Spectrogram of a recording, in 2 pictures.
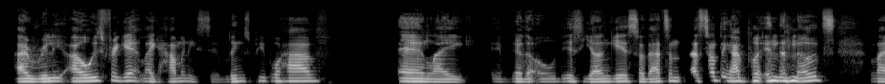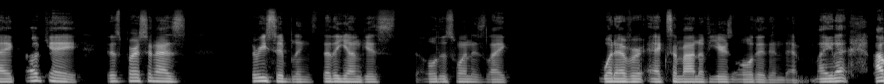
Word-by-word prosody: I 135 - +5
really 140 +2 +3
I 145 - +1
always 155 +3 +5
forget, 170 -2 +1
like, 135 -1 -1
how 130 +4 -2
many 140 -2 -8
siblings 120 +6 -6
people 155 0 -6
have 150 -5 +1 0.7
and, 135 -2 +5
like, 120 -2 -2 0.2
if 130 -3 -19
they're 130 +1 -1
the 130 0 -3
oldest, 130 +2 -6
youngest, 130 +3 +1
so, 130 - -1
that's 130 +4 +1
an 160 -2 -1
that's 155 - +3
something 185 -4 0
I 150 - +7
put 160 +2 0
in 170 +3 +7
the 165 - +6
notes, 170 +3 +4 0.4
like, 130 -1 0 0.2
"Okay, 150 -9 +1 0.3
this 140 -1 -4
person 155 +2 0
has 135 -2 +2 0.6
3 160 +2 +3
siblings. 120 -5 -2
They're 135 - -1
the 135 - +2
youngest. 120 -2 -3 0.2
The - - -26
oldest 125 0 -7
one 125 -1 -4
is, 115 -1 -13
like, 115 -1 -5 0.9
whatever 130 -1 +2
x 125 +1 -1
amount 125 -1 +2
of 120 - -5
years 120 -1 -2
older 115 0 -5
than 105 0 -12
them." 95 -2 -13
like 130 +2 0
that 150 -2 +1 0.2
I - - +8
135 Hz, 185 wpm, -23 LUFS, 125-150 Hz, 0.9 s, I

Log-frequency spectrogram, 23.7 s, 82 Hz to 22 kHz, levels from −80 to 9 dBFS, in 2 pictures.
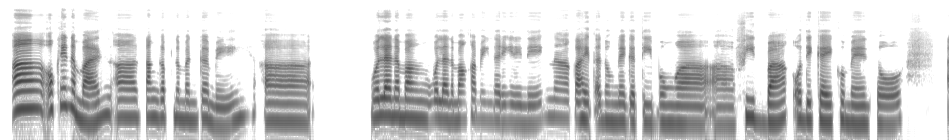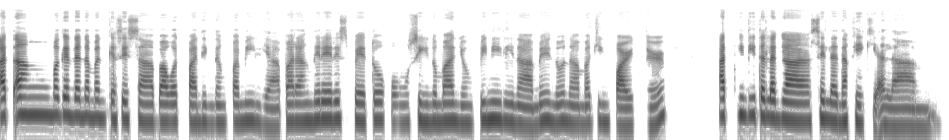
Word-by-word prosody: Ah, 290 +1 +8
okey 330 +4 +2
naman, 205 - +2
ah, 210 0 -1
tanggap 205 0 -2
naman 195 -2 -4
kami. 185 +1 -6 0.2
Ah, 180 -1 -2 0.7
wala 215 +2 +5
namang 205 -2 +1
wala 195 -1 +1
naman 185 0 -2
kaming 190 -2 -8
naririnig 175 +1 -7
na 205 -1 -4
kahit 190 -1 +1
anong 180 0 -6
negatibong, 170 -1 -4
ah, 160 -1 0
ah, 155 0 -6
feedback 175 0 0
o 190 -1 -3
di 185 - +1
kaya'y 175 -2 +1
komento. 165 -2 -3 0.5
At 215 0 +7
ang 230 0 +5
maganda 225 -1 +4
naman 205 -1 0
kasi 190 0 -1
sa 175 -1 -1
bawat 175 0 +1
panig 170 -1 -2
ng 170 0 -6
pamilya 170 -4 -4
parang 175 0 0
nirerespeto 190 -1 0
kung 170 0 -9
sino 175 -1 -2
man 180 +1 +1
'yong 165 -1 -6
pinili 185 0 0
namin 165 +2 -1
'no 180 - -2
na 165 -2 -3
maging 165 +2 -6
partner 155 +6 0 0.7
at 215 - +8 0.2
hindi 225 0 0
talaga 190 -4 +5
sila 190 0 +1
nakikialam. 150 -3 -2
180 Hz, 130 wpm, -23 LUFS, 170-200 Hz, 0.7 s, Ah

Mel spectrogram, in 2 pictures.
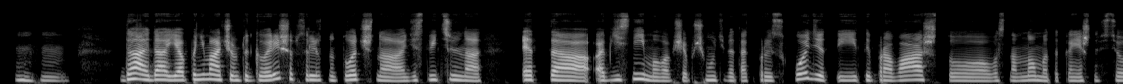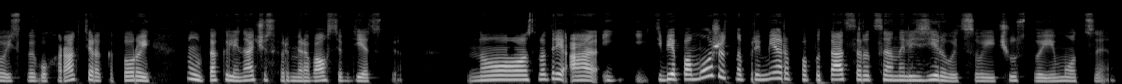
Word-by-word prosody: Мгм. 175 -3 -7 0.5
Да, 240 +3 +8
да, 215 +1 +6
я 200 -1 +5
понимаю, 230 +2 +4
о - - +1
чём 200 -2 +1
ты 200 - -1
говоришь, 200 +9 +2
абсолютно 205 -5 -3
точно. 185 -5 +1
Действительно, 195 -2 -1 0.4
это 200 -4 +5
объяснимо 205 +1 0
вообще, 170 0 -3
почему 200 +4 -3
у - - -5
тебя 180 -1 -8
так 170 -1 -6
происходит, 210 +4 -1
и 185 +1 -4
ты 195 - -5
права, 195 +3 +2
что 170 -4 -3
в - - -8
основном 175 +2 -4
это, 170 -1 -9
конечно, 175 +1 -3
всё 180 +1 -6
из-за 160 -1 -7
твоего 170 -2 -6
характера, 190 +5 -1
который, 185 -1 -1 0.3
ну, 230 -7 0
так 200 +3 -2
или 190 -4 +1
иначе, 200 +4 -1
сформировался 175 0 -2
в 165 - -15
детстве. 160 -2 -6 0.7
Но 215 +4 +3
смотри, 235 +2 -1
а, 190 0 +3
и 190 -1 -9 0.2
и - - -18
тебе 235 +3 +3
поможет, 305 - +3
например, 240 +4 -1
попытаться 225 +1 0
рационализировать 195 -5 -1
свои 160 -1 -6
чувства 180 -1 -7
и 150 0 -3
эмоции? 165 +4 -8
195 Hz, 145 wpm, -21 LUFS, 175-215 Hz, 0.7 s, Да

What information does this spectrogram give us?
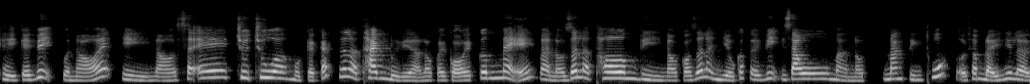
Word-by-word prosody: thì 215 -6 -1
cái 215 +2 -1
vị 325 +5 -1
của 205 - -4
nó 185 0 -3
ấy 370 +1 0
thì 205 -5 -3
nó 180 0 -5
sẽ 300 - +1
chua 310 - +1
chua 310 -3 +4
một 225 -5 -4
cái 185 - -1
cách - - -1
rất 365 - +1
là 350 -6 +1
thanh 285 -4 +4
bởi 205 - -1
vì 180 0 -2
nó 185 - -4 0.2
có 180 -1 +2
cái 195 - -1
cơm 290 +6 +2
mẻ 290 -1 +2
ấy 315 +5 -4
và 230 - 0
nó 185 -1 -3
rất 305 +9 +5
là 285 -4 0
thơm 285 -1 +5
vì 220 -5 -2
nó 185 0 -5
có 195 +1 -3
rất 300 - +3
là 325 - -2
nhiều 215 -6 -1
các 280 +8 -7
cái 220 -4 -4
vị 270 +2 -5
rau 255 +2 +3
mà 215 -5 -4
nó 175 0 -7 0.2
mang 255 +2 -2
tính 215 -2 -6
thuốc 405 +5 +1
ở - - -3
trong 250 +5 -2
đấy 200 -1 +2
như 270 +2 0
là 220 -7 +1
245 Hz, 290 wpm, -23 LUFS, 195-290 Hz, 0.2 s, rất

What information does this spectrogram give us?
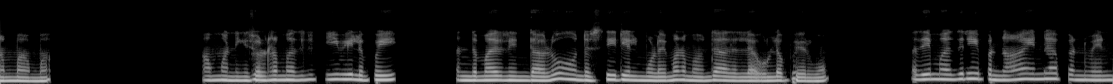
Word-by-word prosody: ஆமாமா. 165 -1 +1 1.6
ஆமா, 195 +1 0
நீங்க 185 0 +2
சொல்ற 200 0 +2
மாதிரி 205 +1 0
டிவில 235 -1 +1
போயி, 210 0 +3 0.7
அந்த 195 0 +3
மாதிரி 195 0 +3
இருந்தாலும், 190 +6 +1
அந்த 195 -2 +1
சீரியல் 210 -1 +1
மூலியமா 180 +2 +1
நம்ம 190 -2 +1
வந்து 185 +3 0
அதுல 170 -1 0
உள்ள 175 +2 +1
போயிருவோம். 165 0 -1 0.9
அதேமாதிரி 235 +2 0
இப்ப 240 -2 -4
நான் 230 +5 -1
என்ன 245 +1 -1 0.2
பண்ணுவேன்னு 205 -2 -1
200 Hz, 125 wpm, -23 LUFS, 180-220 Hz, 1.6 s, போயி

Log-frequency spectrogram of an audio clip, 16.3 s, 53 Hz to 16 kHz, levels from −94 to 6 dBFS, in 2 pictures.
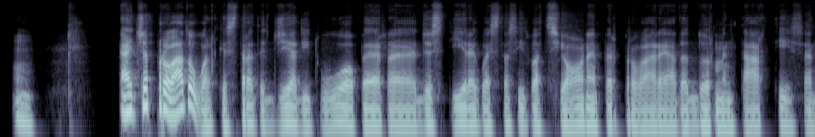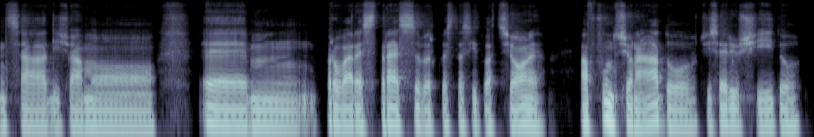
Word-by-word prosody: Mh, 105 -5 -2 0.9
hai 150 +2 +6
già 200 +6 +4
provato 175 -2 +7
qualche 85 +1 -2
strategia 90 +3 -2
di 85 -1 -4
tuo 90 +2 -1
per 90 0 0
gestire 90 +1 -2
questa 85 -2 -5
situazione, 90 0 -1
per - - -5
provare 85 0 -2
ad 85 0 -3
addormentarti 85 0 -3
senza 85 +1 -3
diciamo, 80 -1 -2 0.4
ehm, 85 -3 0
provare 90 -1 +3
stress 95 +2 +1
per 85 -1 -3
questa - - -5
situazione. 85 -3 0 0.3
Ha - - +4
funzionato? 90 -5 +2
Ci - - -9
sei 90 +2 0
riuscito? 85 0 -2
85 Hz, 105 wpm, -25 LUFS, 85-90 Hz, 0.9 s, provato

